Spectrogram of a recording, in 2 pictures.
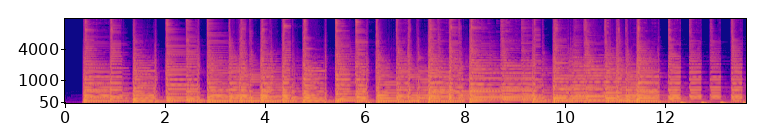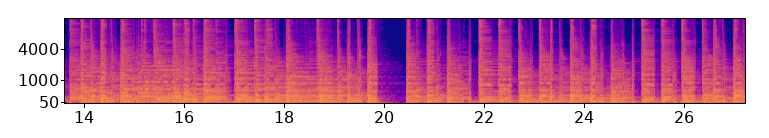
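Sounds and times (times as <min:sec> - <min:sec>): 
acoustic music: 0:00.4 - 0:27.2.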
